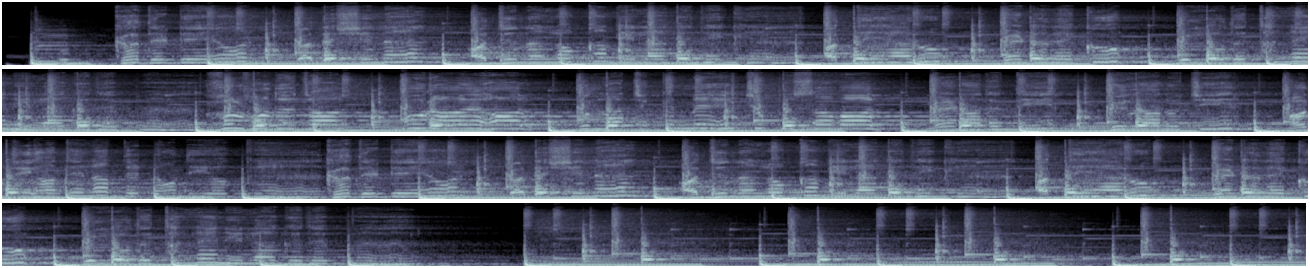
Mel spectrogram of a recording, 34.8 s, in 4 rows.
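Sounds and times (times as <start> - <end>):
slowed ringtone with reverb: 0.1 - 19.2, 20.2 - 28.6, 29.6 - 34.8.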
